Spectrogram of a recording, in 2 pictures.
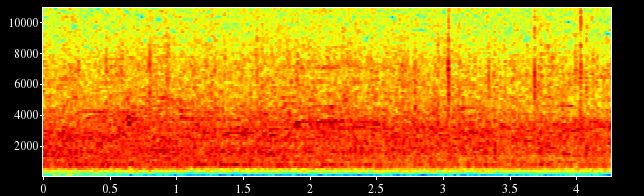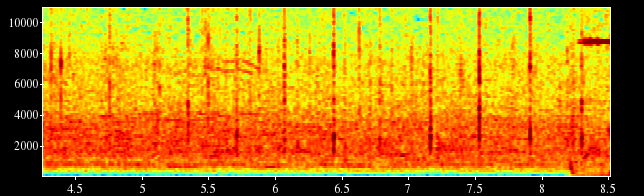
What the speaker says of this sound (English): You know, the crowd's looking for a flagrant.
